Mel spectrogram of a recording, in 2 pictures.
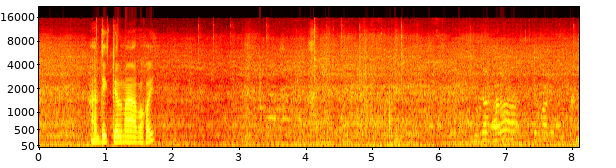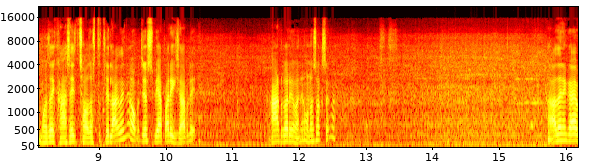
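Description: A motorcycle engine hums steadily at low speed.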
